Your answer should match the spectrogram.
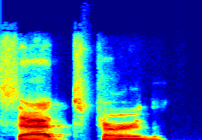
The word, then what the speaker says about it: Saturn: Saturn is two syllables. It's Saturn.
